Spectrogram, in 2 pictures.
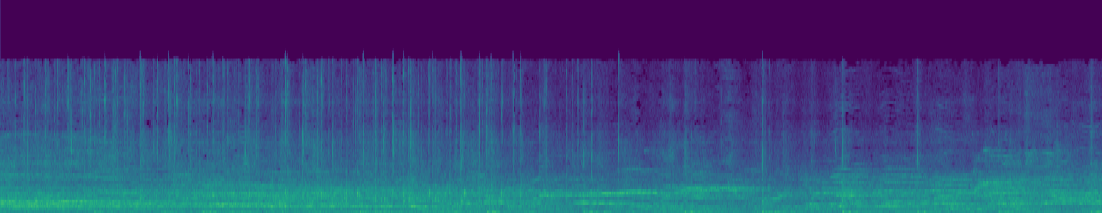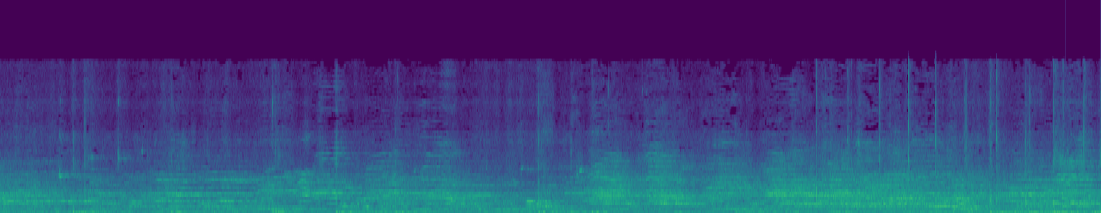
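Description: Young women shout and call out.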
